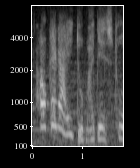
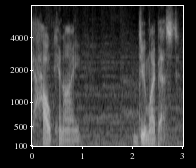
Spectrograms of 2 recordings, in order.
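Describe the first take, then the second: First: It is said in a put-on character voice. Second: It is said in the speaker's normal voice.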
